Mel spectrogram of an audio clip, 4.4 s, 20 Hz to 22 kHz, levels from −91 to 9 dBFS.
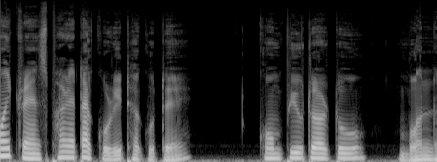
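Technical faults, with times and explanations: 0.88–4.16 s, section at the wrong speed: after "ট্ৰেন্সফাৰ এটা" the speech runs at 0.85 times speed. Pitch drops about three semitones. This is likely from a mismatched clock.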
